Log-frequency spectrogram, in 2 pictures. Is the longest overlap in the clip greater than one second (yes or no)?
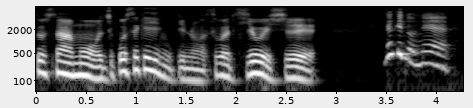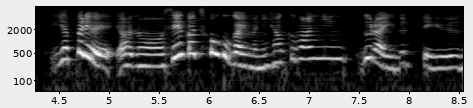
no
